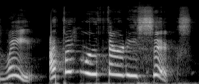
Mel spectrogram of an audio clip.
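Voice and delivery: high, loud mock-surprised quote; puzzled husband. Husband questioning wife about her age, mock surprise. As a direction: imitate a husband caught off guard. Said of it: "my husband goes".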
